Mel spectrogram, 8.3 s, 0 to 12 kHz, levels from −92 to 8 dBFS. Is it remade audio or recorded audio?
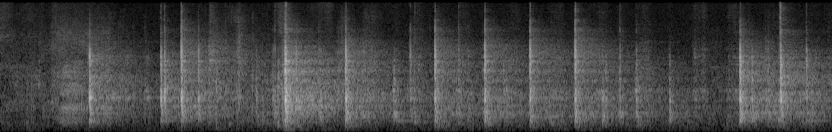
recorded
